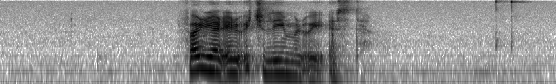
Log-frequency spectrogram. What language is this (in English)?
Faroese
